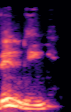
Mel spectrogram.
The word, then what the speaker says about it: Winding: Kai Winding, or as you pronounce his name, Winding, probably would be the correct pronunciation, but in the jazz world, we know him as Kai Winding.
